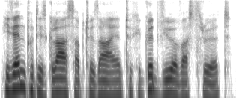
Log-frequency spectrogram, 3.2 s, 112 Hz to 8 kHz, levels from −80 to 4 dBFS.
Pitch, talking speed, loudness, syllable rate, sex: 125 Hz, 340 wpm, -20 LUFS, 5.9 syllables/s, male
